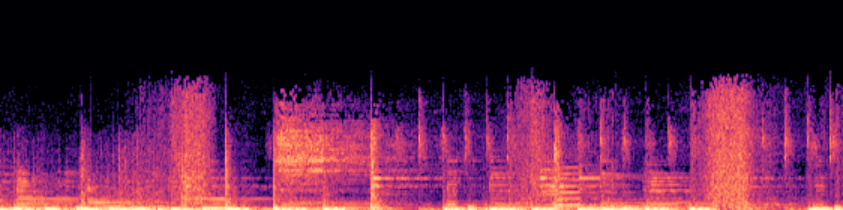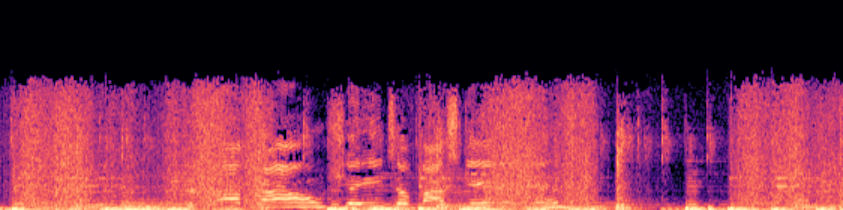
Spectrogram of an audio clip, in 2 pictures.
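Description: A soul song plays at full, steady volume, with a warm bass line, layered band instruments and a singer's wavering, held notes rising over the dense arrangement.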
